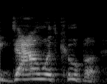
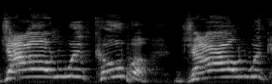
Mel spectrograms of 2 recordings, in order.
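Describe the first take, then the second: First: Said in the usual way. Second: Loud, high, stretched-out wooden chant; badly acted rallying cry, dragged out; stilted protest shout. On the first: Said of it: "you can't even say". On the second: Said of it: "it's just so stilted".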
